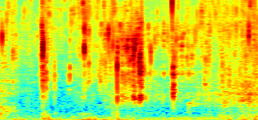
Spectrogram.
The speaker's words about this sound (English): began to convulse as a stringy green substance poured from her mouth into her hands, forming into the shape of a ghostly figure bathed in a slight green glow.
